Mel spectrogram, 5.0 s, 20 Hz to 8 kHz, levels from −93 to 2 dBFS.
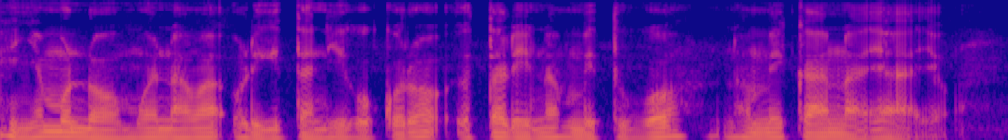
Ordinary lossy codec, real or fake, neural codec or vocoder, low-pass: none; real; none; none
